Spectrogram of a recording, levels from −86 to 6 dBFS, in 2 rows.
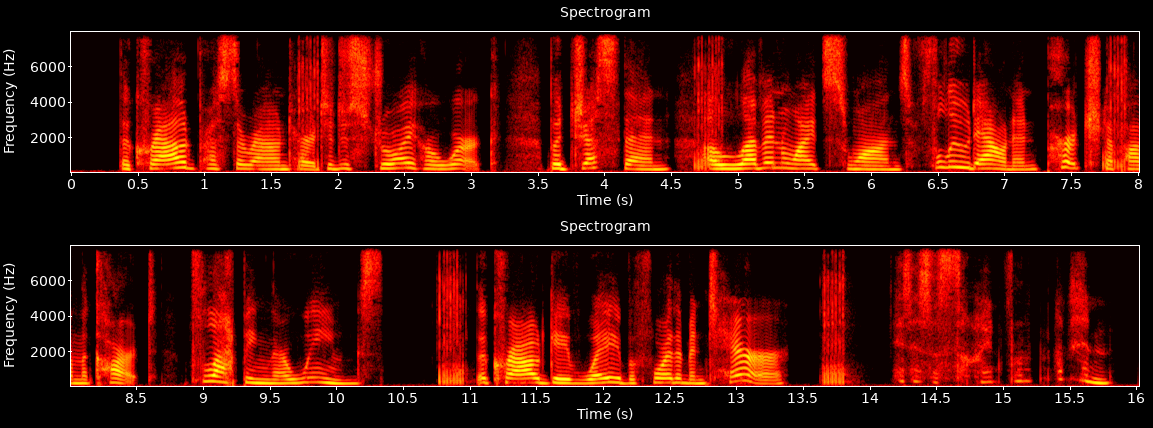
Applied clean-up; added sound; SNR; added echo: neural diffusion model UNIVERSE++.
